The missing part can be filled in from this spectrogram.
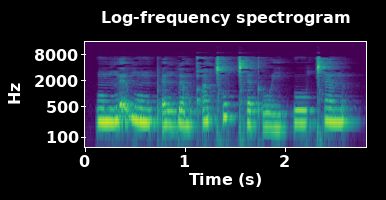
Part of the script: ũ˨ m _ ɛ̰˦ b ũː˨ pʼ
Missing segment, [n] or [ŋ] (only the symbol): ŋ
